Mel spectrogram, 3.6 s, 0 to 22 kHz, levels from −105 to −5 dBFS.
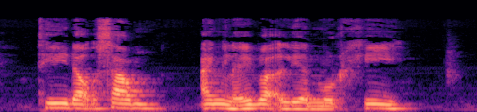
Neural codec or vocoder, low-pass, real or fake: none; 10.8 kHz; real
